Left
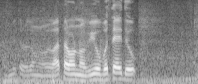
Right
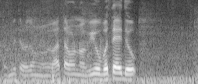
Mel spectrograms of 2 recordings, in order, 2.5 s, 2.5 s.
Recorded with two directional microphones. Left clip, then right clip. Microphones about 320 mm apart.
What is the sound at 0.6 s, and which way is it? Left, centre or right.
Speech, left.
